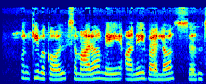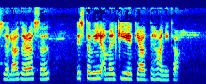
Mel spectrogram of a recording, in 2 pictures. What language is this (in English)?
Urdu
